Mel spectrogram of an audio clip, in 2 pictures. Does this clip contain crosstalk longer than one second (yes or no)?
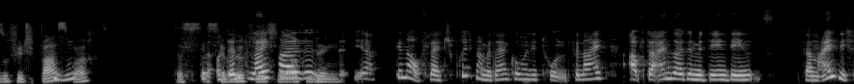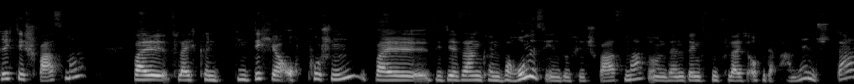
yes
